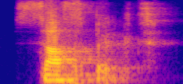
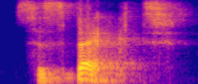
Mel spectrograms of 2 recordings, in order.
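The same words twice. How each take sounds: First: "suspect" as SUS-pect; the noun suspect, stressed up front; first-syllable stress. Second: "suspect" as sus-PECT; the verb suspect, stressed at the end; second-syllable stress. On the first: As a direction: hit the opening syllable of suspect. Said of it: "stress falls on the first syllable". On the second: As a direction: hit the final syllable of suspect. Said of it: "stress falls on the second syllable". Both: Shown as a demonstration.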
